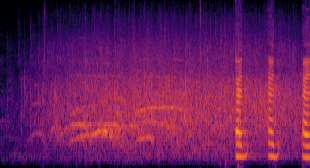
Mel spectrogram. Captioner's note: crowd clapping; crowd cheering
